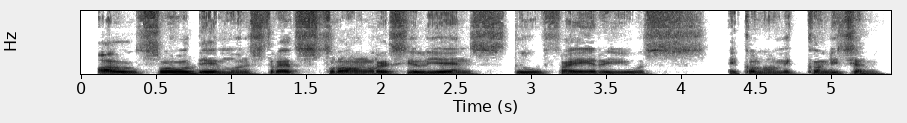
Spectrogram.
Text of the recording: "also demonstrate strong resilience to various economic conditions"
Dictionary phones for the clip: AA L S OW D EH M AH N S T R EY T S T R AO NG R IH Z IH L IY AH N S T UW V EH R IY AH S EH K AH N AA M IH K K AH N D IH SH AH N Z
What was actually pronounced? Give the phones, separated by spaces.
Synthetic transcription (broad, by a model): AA L S OW D EH M AH N S T R EY T S T R AO NG R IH S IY L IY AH N S T UW F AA R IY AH S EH K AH N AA M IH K K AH N D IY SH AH N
